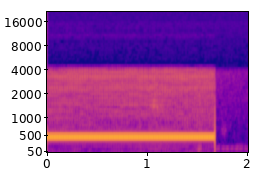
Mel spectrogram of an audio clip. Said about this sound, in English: I just muted B. Austin and the phone stopped ringing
